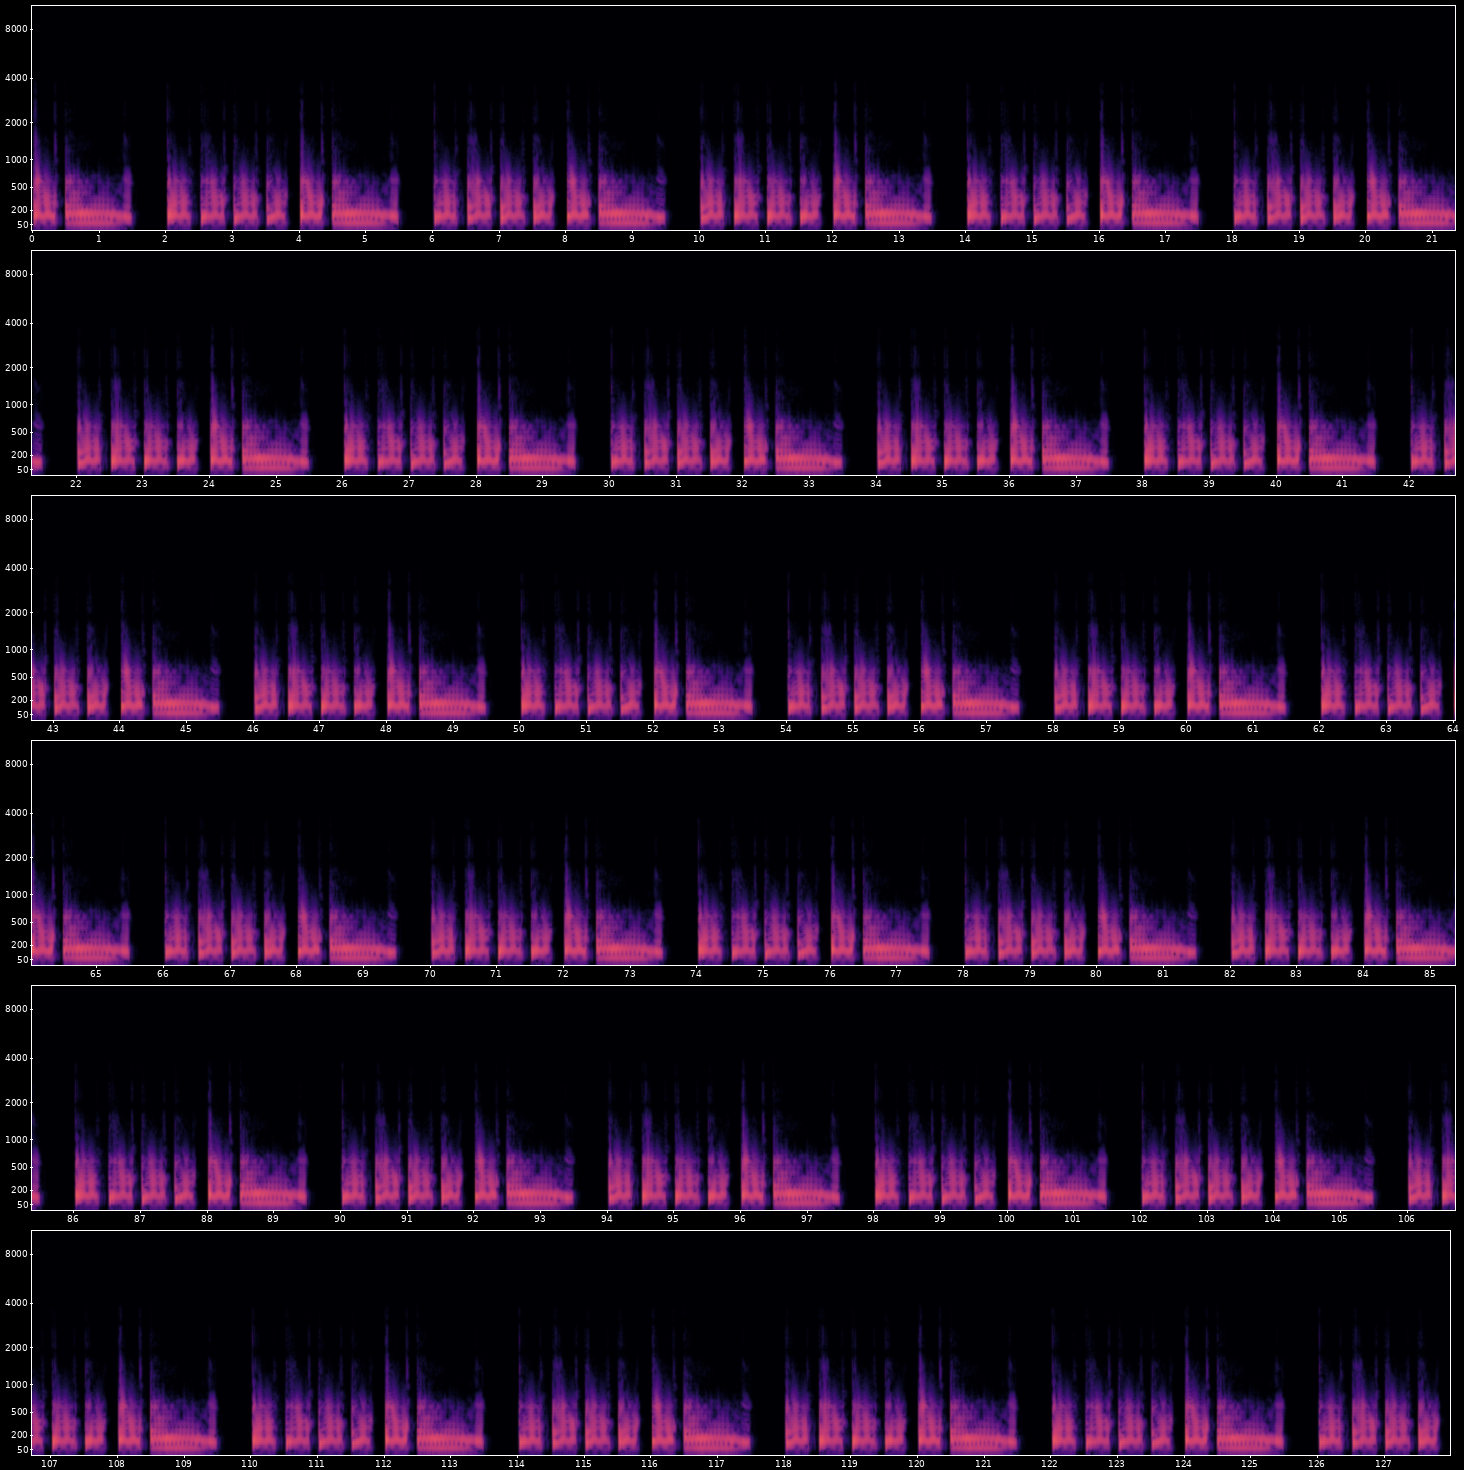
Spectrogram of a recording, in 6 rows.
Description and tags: Bass loops 079 long loop 120 bpm
onlybass, bass, hop, percs, 120bpm, dance, 120, drums, rhythm, groove, loops, bpm, drum, hip, drum-loop, loop, beat, funky, groovy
